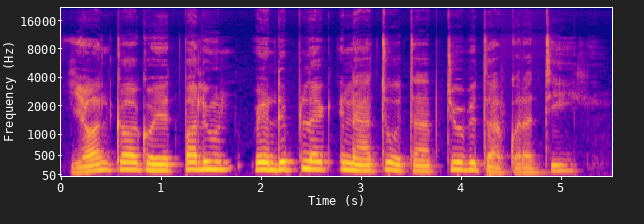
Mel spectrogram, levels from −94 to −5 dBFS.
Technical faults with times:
none

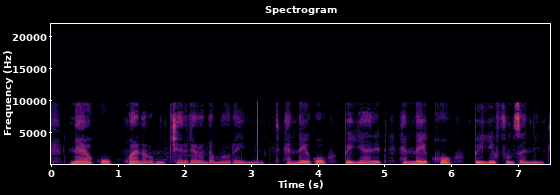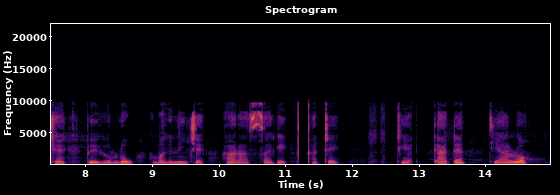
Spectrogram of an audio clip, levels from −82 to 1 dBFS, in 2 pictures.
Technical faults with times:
0.00-14.97 AAC compression

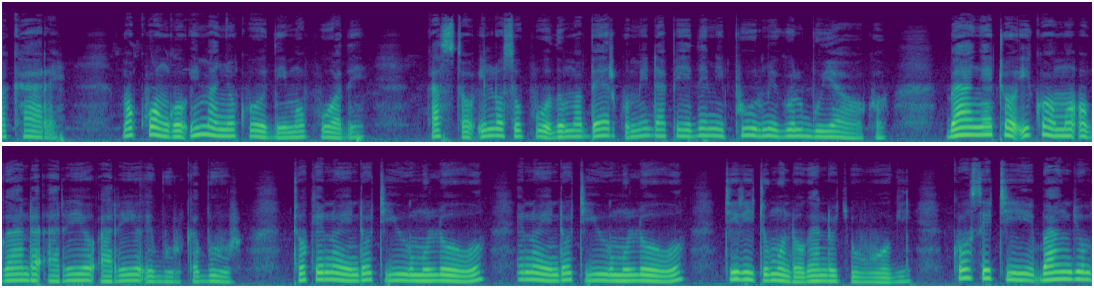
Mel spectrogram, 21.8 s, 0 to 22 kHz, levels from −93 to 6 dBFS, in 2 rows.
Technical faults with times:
16.05-18.05 stream segment repeated

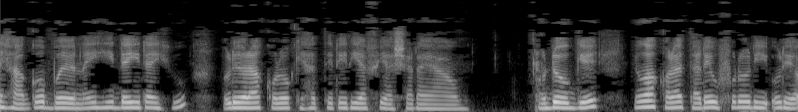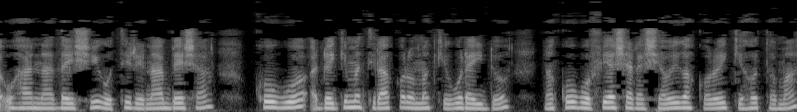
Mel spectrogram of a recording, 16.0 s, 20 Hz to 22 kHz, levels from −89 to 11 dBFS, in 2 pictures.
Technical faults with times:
0.00-15.95 WMA compression
5.28-5.32 pre-echo

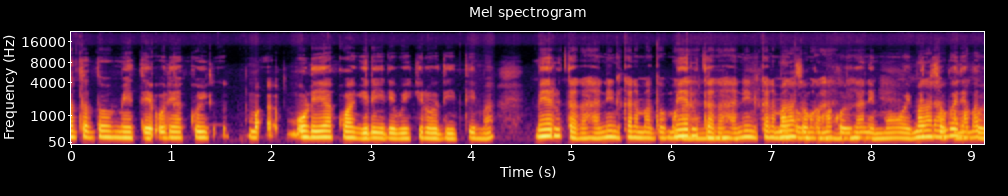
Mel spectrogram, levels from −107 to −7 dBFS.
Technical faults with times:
6.00-9.13 doubled audio track

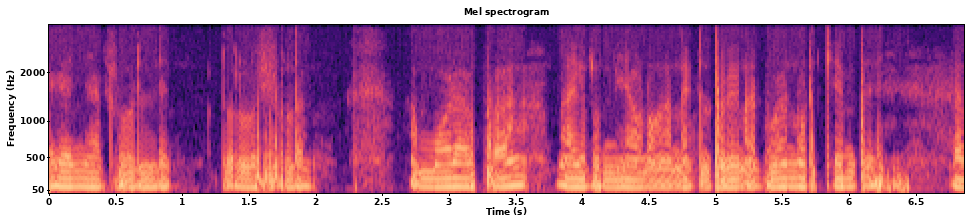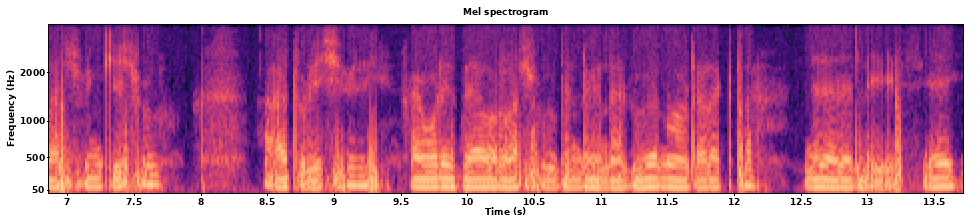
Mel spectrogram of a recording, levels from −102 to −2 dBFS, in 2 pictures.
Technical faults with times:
5.12-5.18 short concealed packet loss

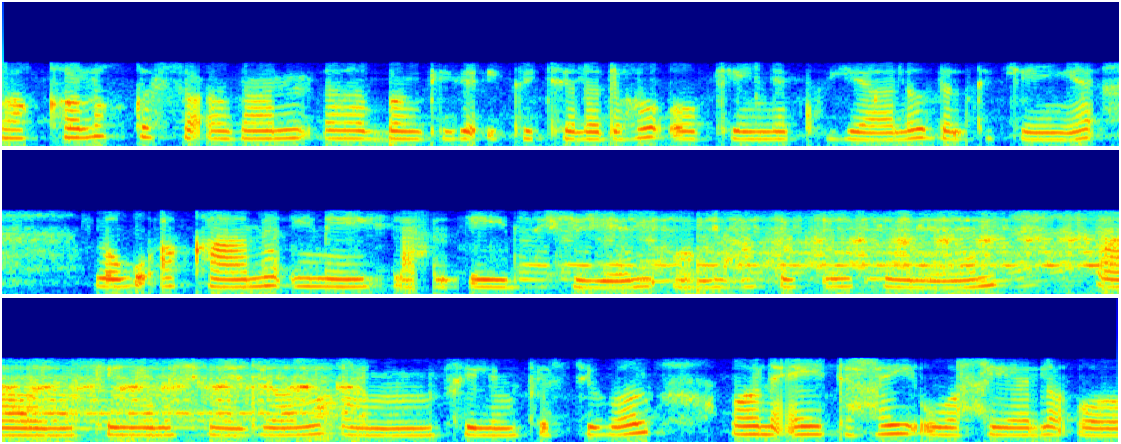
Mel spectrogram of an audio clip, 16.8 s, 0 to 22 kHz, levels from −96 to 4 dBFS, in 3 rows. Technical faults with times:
0.00-16.75 GSM full-rate codec
1.86-1.95 lost GSM frames
4.76-4.84 lost GSM frames
7.42-7.91 lost GSM frames
8.17-13.07 feedback howl
9.00-9.07 lost GSM frames
12.76-12.86 lost GSM frames
16.32-16.38 lost GSM frames

